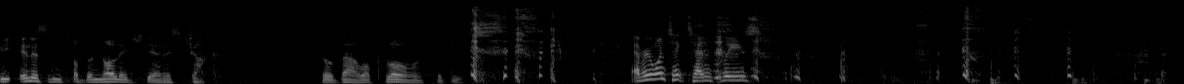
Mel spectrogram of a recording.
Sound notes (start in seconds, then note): 4.6 coughing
